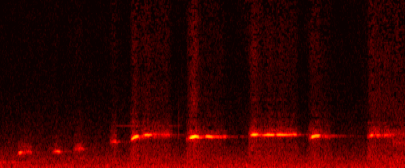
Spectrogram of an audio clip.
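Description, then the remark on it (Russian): A man whistles a short melody imitating the recorded music that opens a theatre production, a few soft low notes climbing into clear, sustained higher tones, with no talking. “Ну это так для я себя, свищу.”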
